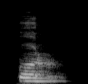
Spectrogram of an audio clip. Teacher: When we're stopping on the ra, when there's a dhamma before it, again it's heavy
